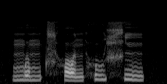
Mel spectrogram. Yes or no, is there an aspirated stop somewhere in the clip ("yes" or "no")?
yes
